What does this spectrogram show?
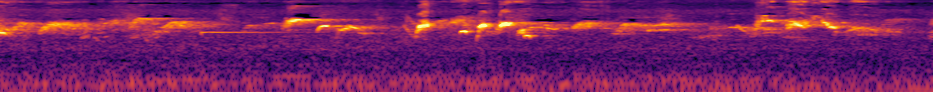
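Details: Red-whiskered bulbul in a cage singing bright whistled notes, a cluster of loud slurred phrases near the middle, softer warbles around them, low hum behind.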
